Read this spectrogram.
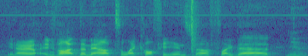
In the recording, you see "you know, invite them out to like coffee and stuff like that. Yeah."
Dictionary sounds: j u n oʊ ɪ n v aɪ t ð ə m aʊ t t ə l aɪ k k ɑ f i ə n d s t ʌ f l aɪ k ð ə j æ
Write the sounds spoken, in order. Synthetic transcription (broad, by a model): j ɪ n oʊ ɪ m v aɪ t ð ə m aʊ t t ə l aɪ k k ɑ f i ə n s t ʌ f l aɪ k ð ə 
